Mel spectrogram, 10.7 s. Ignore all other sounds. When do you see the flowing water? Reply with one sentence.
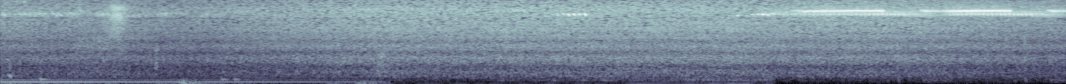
The flowing water can be heard from 0.0 to 10.6 s.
